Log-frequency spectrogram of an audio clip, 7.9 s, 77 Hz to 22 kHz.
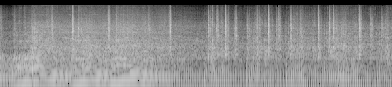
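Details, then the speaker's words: New 2023 Hero Splendor Plus BS6 motorcycle, only 642 km, revving in second gear: sharp, irregular ticking that quickens with speed. The owner blames a faulty gear sensor and also suspects a chain problem; source unclear. "दोस्तों, अभी जो टिक-टिक की आवाज़ आपने कि इस motorcycle को अभी तक केवल 642 किलोमीटर ही चलाया गया है, और इस नई बाइक में ही एक सेंसर खराब हो गया है। इस गियर सेंसर में खराबी आ गई है।"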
